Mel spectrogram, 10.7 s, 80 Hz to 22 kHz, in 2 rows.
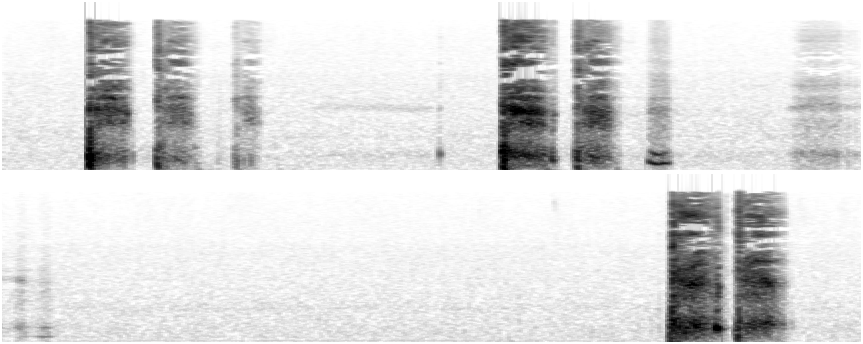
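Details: Recurring night-time cough at 2 AM after waking in the middle of the night: three separate bouts of two or three harsh coughs each, with quiet pauses between, in a silent room.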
